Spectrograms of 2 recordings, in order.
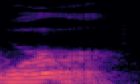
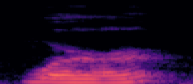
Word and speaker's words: were: Well, what's tricky about it is it sounds like were, but it looks like it should be said we're because it has that silent E on the end.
